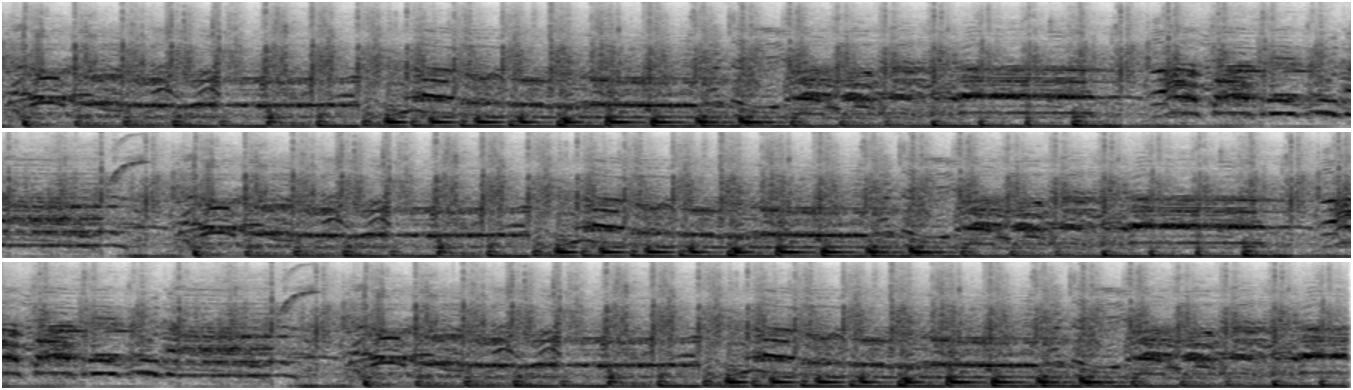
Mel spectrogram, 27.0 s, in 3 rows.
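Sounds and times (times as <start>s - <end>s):
crowd chanting: 0.0s - 26.9s.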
